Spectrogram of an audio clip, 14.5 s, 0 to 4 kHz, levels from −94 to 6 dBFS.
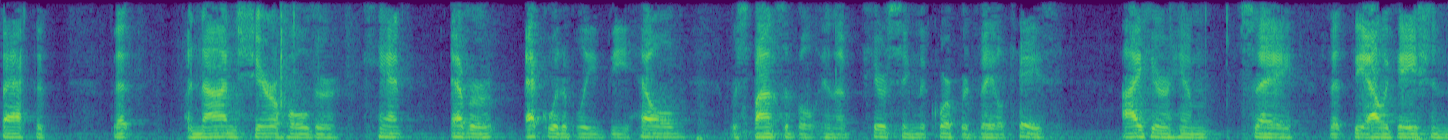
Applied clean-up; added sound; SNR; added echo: none; none; none; none.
